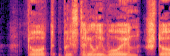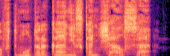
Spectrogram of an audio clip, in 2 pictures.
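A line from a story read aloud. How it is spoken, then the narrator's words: Drunken monk whispering. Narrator (Russian): Пьяный монах Лаврентий шептал ему на ухо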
